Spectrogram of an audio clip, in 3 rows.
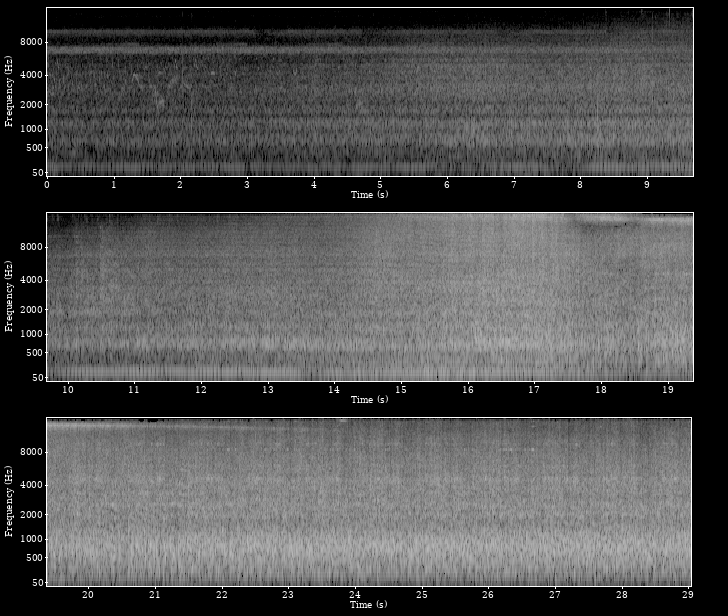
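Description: Indian Railways WDG-4D diesel-electric locomotive, with an EMD two-stroke diesel engine, approaching at speed. Its low engine drone grows steadily louder until it passes about 17 seconds in. The passenger coaches then run past without stopping, their wheels on the rails making a loud, steady rushing clatter.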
